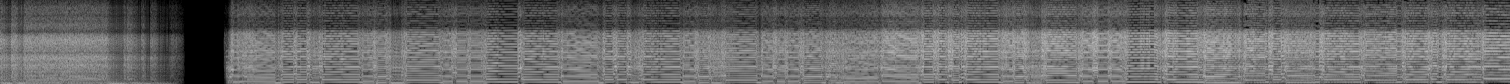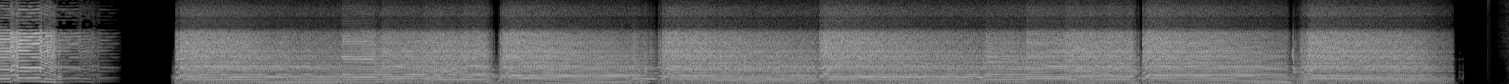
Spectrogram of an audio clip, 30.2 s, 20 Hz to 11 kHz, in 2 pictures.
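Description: Distorted high-gain electric guitar through an EVH 5150 III LBX 15-watt all-tube amp head, recorded with cabinet impulse responses. A ringing chord stops about two seconds in. Then comes a fast, choppy riff of rapid pitched notes for about fourteen seconds, a short break, and held distorted chords that ring until the sound cuts off near the end.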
